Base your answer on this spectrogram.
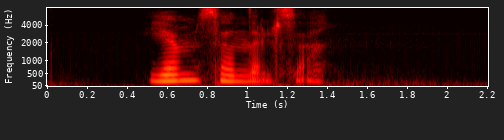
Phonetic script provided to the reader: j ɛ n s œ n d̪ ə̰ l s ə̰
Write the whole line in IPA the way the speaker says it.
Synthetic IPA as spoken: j ɛ m s ɛ n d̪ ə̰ l s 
